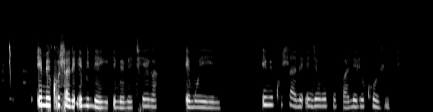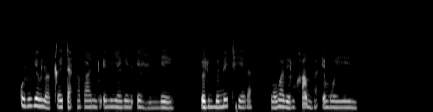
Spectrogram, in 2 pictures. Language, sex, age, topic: North Ndebele, female, 25-35, health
